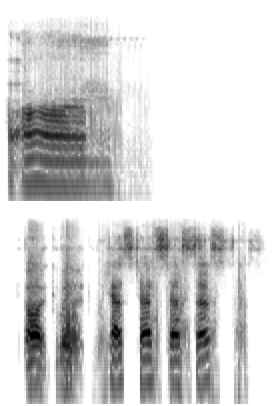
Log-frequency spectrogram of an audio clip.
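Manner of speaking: staticky crackling mic test; testing through a scratchy mic. Real, not acted. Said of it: "really scratchy".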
